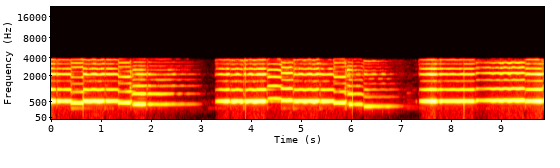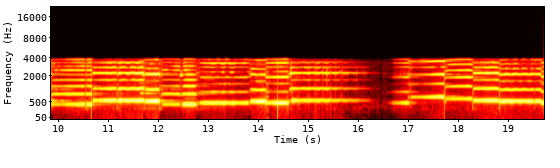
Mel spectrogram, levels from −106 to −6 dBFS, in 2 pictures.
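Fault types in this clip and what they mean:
dropped buffer (overrun): The audio likely wasn't collected before the hardware overwrote it, so about a tenth of a second is lost and the edges join directly. It is heard as a jump in the sound at 0.65, 3.90, 8.27, 14.40 and 17.73 s.
short concealed packet loss: Brief stretches of the call arrived too late for the decoder, which covered each gap by extending the preceding sound and then blending back. Three gaps of 20, 20 and 40 ms between 14.06 and 14.24 s cause a quick smear and wobble.
repeated packet loss (robotic sound): From 14.60 to 16.49 s, packets kept going missing, leaving 21 gaps and about half a second lost. The longest gap was 62 ms. Patching covered about a quarter of the span, which makes the sound choppy.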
